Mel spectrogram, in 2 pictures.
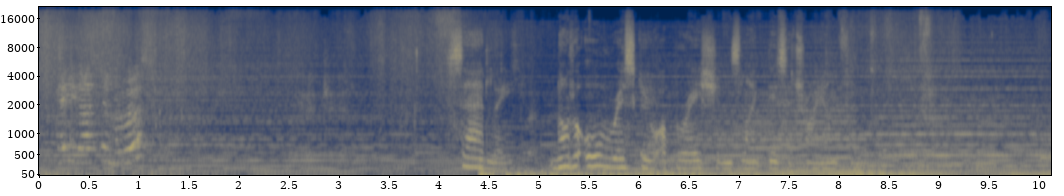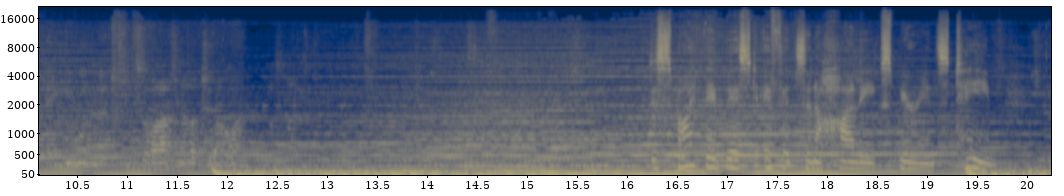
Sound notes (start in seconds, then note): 10.5 speaking foreign language; 13.2 dramatic music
